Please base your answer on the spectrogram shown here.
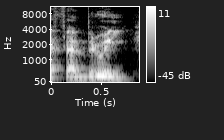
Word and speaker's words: February: ही बोलते हैं, लेकिन उसका करेक्ट प्रोनाउंसिएशन होता है फेब्रुअरी, फेब्रुअरी, फेब्रुअरी, ठीक है। अब देखिए FEBRUARY, ये इसकी स्पेलिंग होती है और इसका करेक्ट प्रोनाउंसिएशन देखिए, फेब्रुअरी, फेब्रुअरी, ठीक है। या फिर इसको हम एक तरीके से और बोलते हैं फेब्रुअरी, ठीक है।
